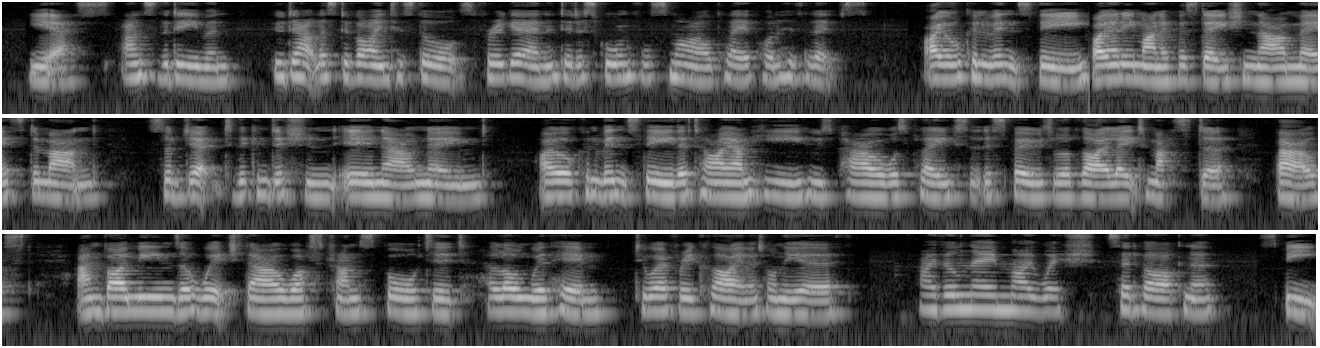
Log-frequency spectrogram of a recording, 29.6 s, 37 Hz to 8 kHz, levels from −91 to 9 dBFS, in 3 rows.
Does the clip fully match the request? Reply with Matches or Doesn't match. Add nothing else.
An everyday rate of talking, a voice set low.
Doesn't match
